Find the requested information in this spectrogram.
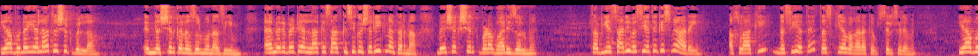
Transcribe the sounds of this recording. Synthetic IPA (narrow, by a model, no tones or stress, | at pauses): jaːbʊnɐijalaːt̪ɐʃɪkbɪlːaː | ɪnːɐʃɪɾkɐlɐzʊlmʊnɐziːm | ɛːmeːɾebeːʈeɐlːaɦkesaːt̪ʰkɪsikoʃɐɾiːknɐkɐɾnabeːʃɐkʃɪɾkbɐɽabʱaːɾizʊlmɦɛː | t̪ɐbjesaːɾiʋɐsiːɦət̪ẽkɪsmẽaːɾɐɦi | ɐxlaːkinɐsiːɦət̪ɦɛ̃t̪ɐzkijaʋɐɣɛːɾakesɪlsɪlemẽ | jaːb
